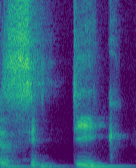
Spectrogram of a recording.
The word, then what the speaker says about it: Siddiq: You will notice mine is Siddiq instead of Sadiq. So Siddiq, the actual Arabic pronunciation.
